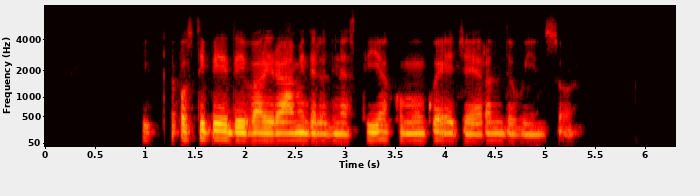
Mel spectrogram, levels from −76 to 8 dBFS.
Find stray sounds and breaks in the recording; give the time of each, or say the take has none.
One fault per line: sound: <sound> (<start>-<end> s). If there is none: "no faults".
sound: dropout (1.2-1.3 s)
